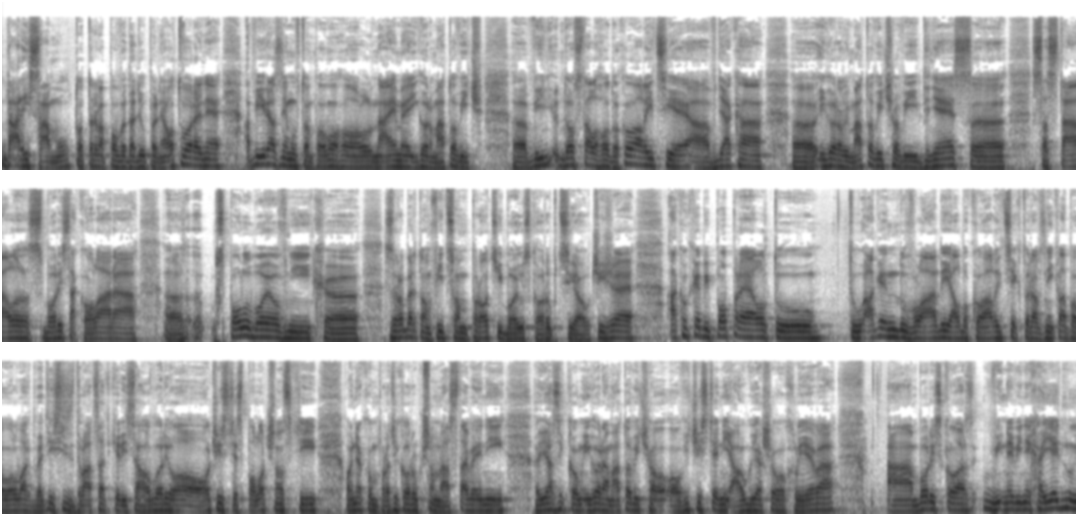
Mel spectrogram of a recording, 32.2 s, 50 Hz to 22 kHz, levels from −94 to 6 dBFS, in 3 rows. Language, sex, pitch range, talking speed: Slovak, male, 100-115 Hz, 140 wpm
